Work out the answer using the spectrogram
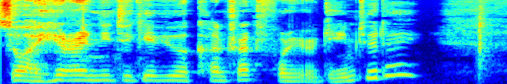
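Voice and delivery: put-on French accent. Retell how the owner of Lucky Duck walked up to your table, imitating a French accent. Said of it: "in his wonderful French accent".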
